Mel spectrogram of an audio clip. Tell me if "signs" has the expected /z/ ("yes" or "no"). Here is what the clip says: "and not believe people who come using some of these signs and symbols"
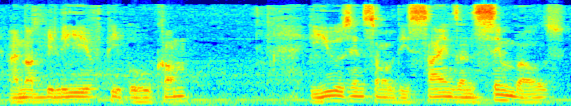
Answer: yes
